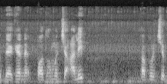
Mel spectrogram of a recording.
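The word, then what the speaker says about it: ألف: আলিফ উচ্চারণ হবে আলিফ। আলিফ। আলিফ। আলিফ। এভাবে হবে না। উচ্চারণ আলিফ।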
